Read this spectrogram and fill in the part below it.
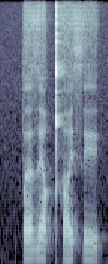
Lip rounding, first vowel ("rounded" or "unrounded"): unrounded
